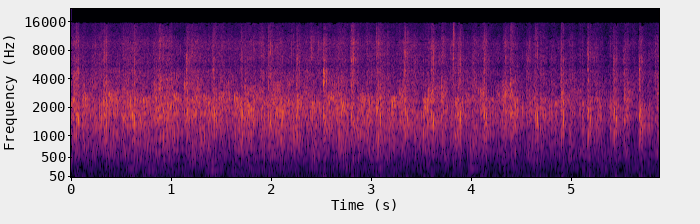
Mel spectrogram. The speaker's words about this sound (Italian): Bellissimo, qui chiederei un applauso.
